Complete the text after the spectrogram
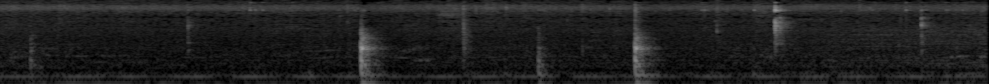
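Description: A rolling pin knocks against a wooden board.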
